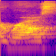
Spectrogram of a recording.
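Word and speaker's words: Rao's: I'll have to try rouse the next time. That is how we pronounce it, right?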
